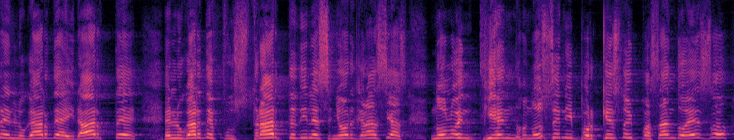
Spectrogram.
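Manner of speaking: loud, driving preaching. Real, not acted. Preacher urging congregation to thank God in trouble, fervent preaching. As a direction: pile up phrases with fervent force.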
